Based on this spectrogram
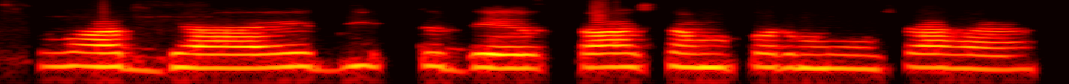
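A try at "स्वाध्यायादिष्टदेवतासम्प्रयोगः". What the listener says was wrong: स्वाध्यायादिष्ट देवता संप्रयोग है, डबल या है यहाँ पे, आप एक या को क्यों बोल रहे हैं? स्वाध्यायादिष्ट देवता संप्रयोग है,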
